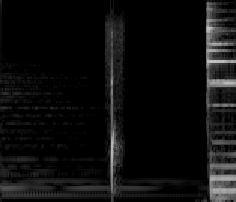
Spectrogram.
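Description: Sustained intro music notes fading out, cut through about a second in by a single short pop sound effect with a quick upward pitch sweep, the button-click sound of a subscribe animation.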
